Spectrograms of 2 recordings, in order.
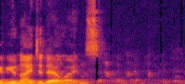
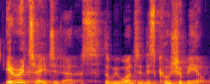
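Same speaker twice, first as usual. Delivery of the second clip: ordinary delivery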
